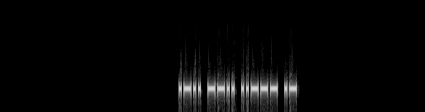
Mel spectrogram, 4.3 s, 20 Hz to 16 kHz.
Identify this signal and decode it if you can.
Morse code, heard as a keyed tone, about 49 wpm, 700 Hz. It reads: LZ2A
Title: DXCC-100 Call Signs - 4 Characters - 50wpm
